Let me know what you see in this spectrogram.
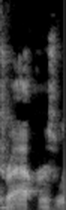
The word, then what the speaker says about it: Travers: There's still some people here at Vuzix that don't know how to pronounce my last name. And I thought Travers was pretty simple.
